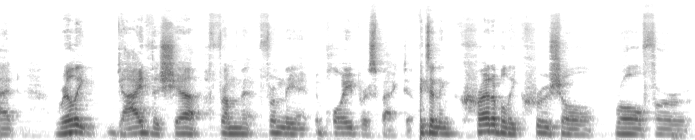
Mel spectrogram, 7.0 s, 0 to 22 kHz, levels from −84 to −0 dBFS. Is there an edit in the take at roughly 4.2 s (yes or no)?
yes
